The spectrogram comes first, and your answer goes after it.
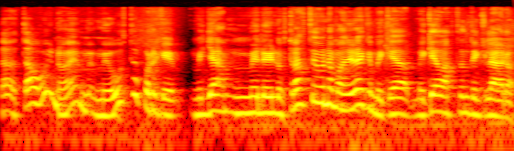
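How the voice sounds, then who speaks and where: A high-pitched man talking at a very fast pace, with ordinary pitch variation and hardly any pauses. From Paraguay. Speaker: podcast host and streamer; podcast host, streamer. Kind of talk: casual interview. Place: home room.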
